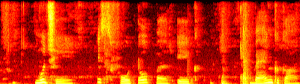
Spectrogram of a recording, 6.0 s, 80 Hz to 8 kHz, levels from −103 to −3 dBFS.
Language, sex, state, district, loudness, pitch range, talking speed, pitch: Hindi, female, Madhya Pradesh, Katni, -20 LUFS, 160-245 Hz, 70 wpm, 175 Hz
